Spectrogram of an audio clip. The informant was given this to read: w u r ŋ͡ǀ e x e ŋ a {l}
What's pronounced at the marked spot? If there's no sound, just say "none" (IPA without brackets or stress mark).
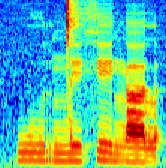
l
